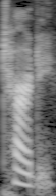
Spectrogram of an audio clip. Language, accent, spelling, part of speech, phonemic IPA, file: English, US, tardy, adjective / noun / verb, /ˈtɑɹdi/, En-us-tardy.ogg
- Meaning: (adjective) 1. Late; overdue or delayed 2. Moving with a slow pace or motion; not swift 3. Ineffectual; slow-witted, slow to act, or dull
